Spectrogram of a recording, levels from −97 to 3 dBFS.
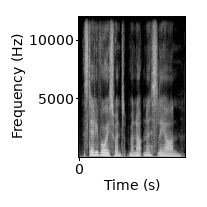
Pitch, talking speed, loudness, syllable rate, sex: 190 Hz, 170 wpm, -17 LUFS, 6.2 syllables/s, female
